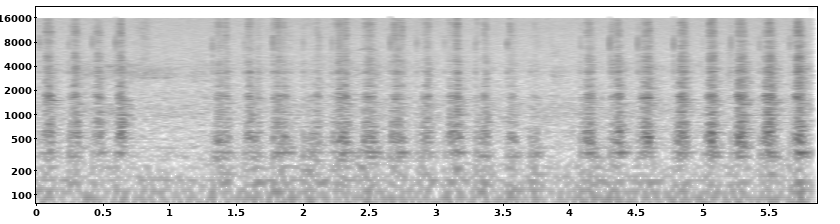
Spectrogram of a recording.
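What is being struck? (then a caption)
Copper foil scratch board scratched with a metal stylus. A red-handled metal stylus scratches a flat, black-coated copper foil scratch art board held in a hand with painted nails. The result is a quick series of short, dry scratching strokes at a few per second, with brief lulls between bursts and a slightly louder, more regular run toward the end.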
